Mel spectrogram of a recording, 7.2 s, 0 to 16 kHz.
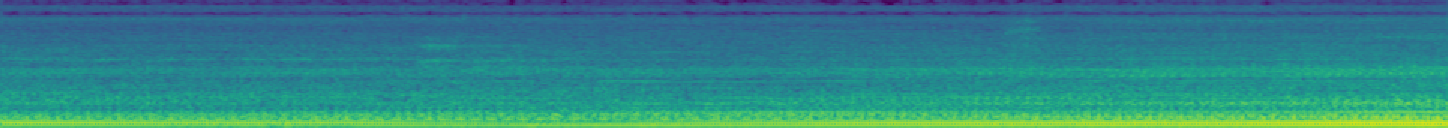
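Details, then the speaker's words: Kubota BX1850 tractor, bought 2008, after replacing the ignition switch and battery terminals: steady, even diesel chug at constant low pitch with no misses or knocks; normal idle. "Let's get the key. See if we can start it up. I'll be damned. She's working again."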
